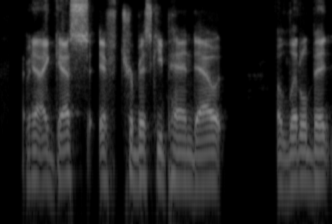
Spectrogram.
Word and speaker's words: Trubisky: So he said Trubisky.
